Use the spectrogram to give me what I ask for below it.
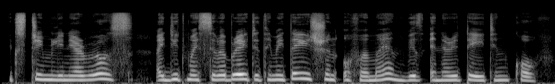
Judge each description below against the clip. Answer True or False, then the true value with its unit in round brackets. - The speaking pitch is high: True (210 Hz)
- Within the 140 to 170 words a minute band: True (150 wpm)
